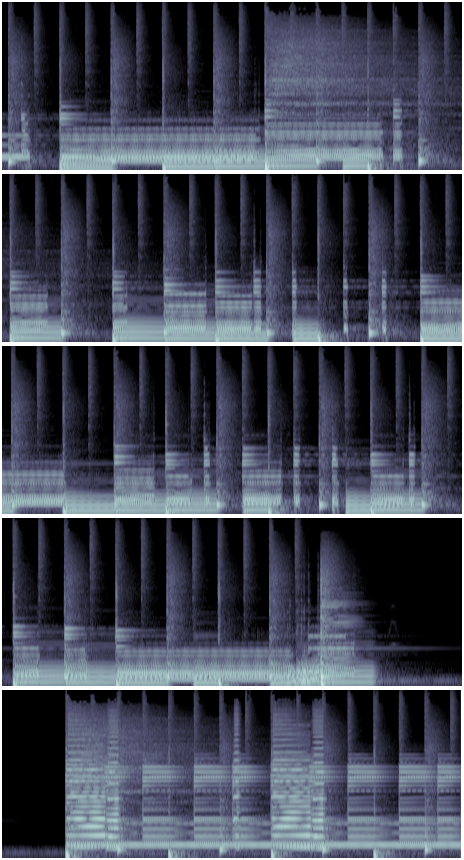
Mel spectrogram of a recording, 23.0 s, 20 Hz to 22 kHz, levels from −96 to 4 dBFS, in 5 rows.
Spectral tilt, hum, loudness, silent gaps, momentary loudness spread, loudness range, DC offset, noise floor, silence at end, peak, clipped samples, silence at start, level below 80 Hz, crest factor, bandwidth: -5.5 dB/octave; none; -26 LUFS; none; 11 LU; 6 LU; under 0.1%; -67 dBFS; 0 s; -2 dBFS; under 0.1%; 0 s; -36 dBFS; 24 dB; over 20 kHz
